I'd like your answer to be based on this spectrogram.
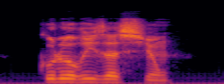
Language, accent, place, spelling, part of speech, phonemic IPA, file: French, France, Lyon, colorisation, noun, /kɔ.lɔ.ʁi.za.sjɔ̃/, LL-Q150 (fra)-colorisation.wav
- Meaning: colorization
